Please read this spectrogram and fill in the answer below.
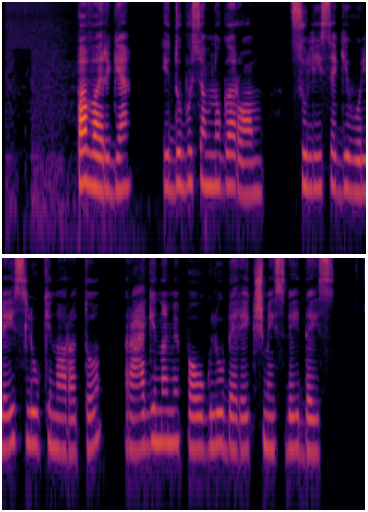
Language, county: Lithuanian, Utena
